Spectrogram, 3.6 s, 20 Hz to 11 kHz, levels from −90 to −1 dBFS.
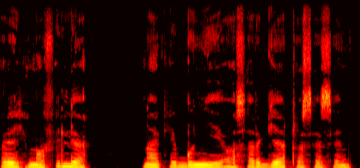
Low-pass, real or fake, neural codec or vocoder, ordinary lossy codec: none; real; none; none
